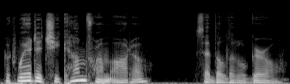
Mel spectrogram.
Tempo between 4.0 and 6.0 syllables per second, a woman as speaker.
No: 5.8 syllables/s; male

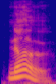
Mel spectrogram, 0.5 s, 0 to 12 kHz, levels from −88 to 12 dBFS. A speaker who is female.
No: male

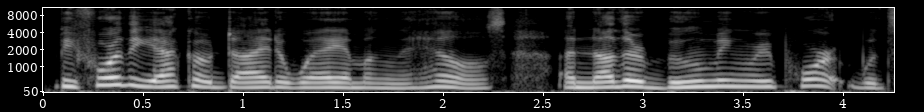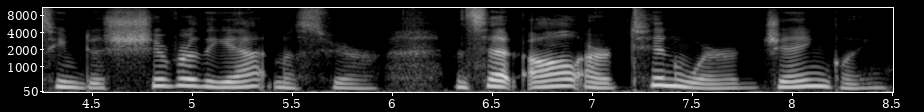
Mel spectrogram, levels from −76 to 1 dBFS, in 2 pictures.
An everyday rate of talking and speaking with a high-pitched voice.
Yes: average, 160 wpm; high, 210 Hz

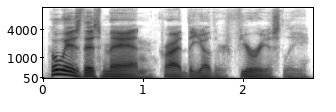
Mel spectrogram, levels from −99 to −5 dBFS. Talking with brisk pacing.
No: average, 175 wpm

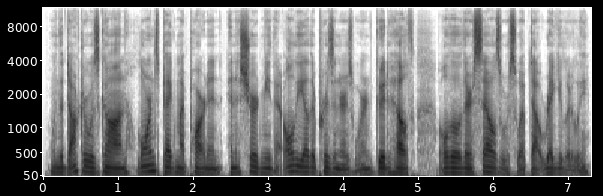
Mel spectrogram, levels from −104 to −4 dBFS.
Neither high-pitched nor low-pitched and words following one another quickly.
No: low, 100 Hz; fast, 230 wpm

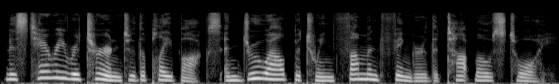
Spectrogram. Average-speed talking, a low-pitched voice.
No: average, 180 wpm; high, 205 Hz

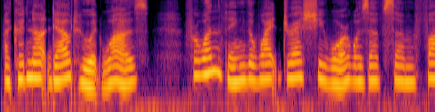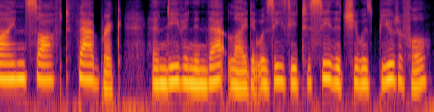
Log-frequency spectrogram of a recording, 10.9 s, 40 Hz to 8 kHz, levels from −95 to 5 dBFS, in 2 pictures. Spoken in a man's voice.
No: female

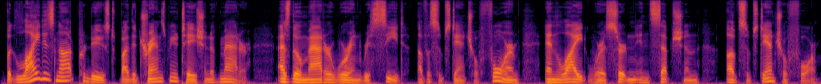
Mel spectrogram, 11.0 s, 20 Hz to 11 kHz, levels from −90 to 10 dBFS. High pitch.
No: low, 105 Hz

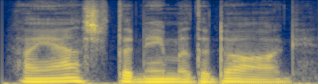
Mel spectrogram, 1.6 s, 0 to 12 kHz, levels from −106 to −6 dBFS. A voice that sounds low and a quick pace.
Yes: low, 110 Hz; fast, 265 wpm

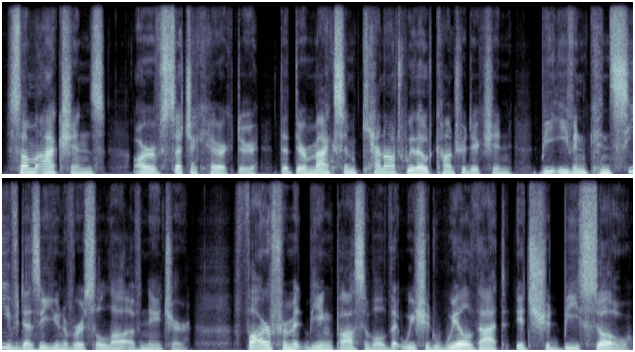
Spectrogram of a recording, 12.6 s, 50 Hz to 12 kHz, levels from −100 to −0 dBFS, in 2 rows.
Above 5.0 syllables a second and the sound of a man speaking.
No: 4.9 syllables/s; male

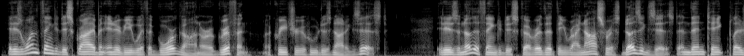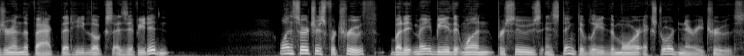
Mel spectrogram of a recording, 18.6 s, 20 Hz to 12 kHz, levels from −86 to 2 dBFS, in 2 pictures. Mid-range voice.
No: low, 130 Hz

